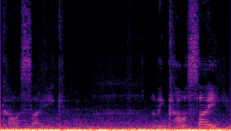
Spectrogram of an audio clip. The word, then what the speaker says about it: Carsaig: It's pronounced Carsaig, and in Carsaig it's got a very famous phone box.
